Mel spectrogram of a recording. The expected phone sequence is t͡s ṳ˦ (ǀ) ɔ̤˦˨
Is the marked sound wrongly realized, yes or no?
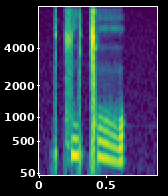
no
